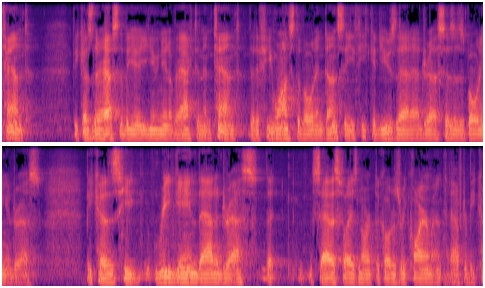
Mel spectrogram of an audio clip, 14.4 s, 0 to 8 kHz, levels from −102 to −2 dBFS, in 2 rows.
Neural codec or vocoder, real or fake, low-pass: vocoder, 24 kHz, 100 mel bands, Vocos; fake; 7.2 kHz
